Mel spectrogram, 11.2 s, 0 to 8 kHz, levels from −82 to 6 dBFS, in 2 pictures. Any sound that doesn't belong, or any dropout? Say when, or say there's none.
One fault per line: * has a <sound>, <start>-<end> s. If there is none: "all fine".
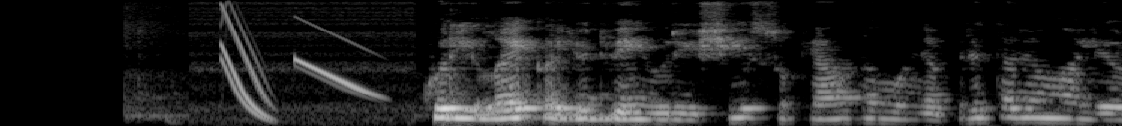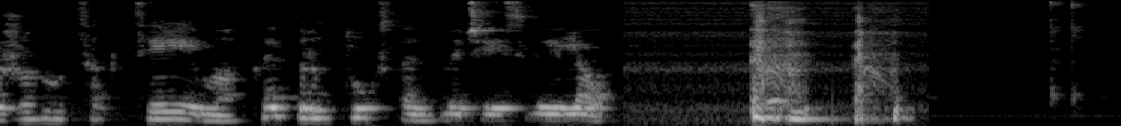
* has a chirp, 1.1-2.0 s
* has a cough, 9.3-10.2 s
